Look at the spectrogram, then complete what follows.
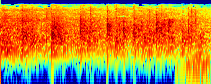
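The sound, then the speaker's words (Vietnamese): A church audience gives a round of applause to welcome a member invited up to share, with dense, continuous clapping at an even level throughout. “Rồi chúng ta cho một tràng pháo tay để hoan hô người anh chị em này.”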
